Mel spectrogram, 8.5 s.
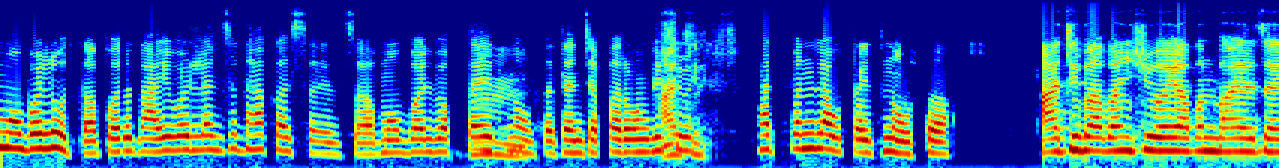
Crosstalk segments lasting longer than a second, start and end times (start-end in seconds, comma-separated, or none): none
